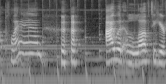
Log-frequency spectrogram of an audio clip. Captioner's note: laughs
